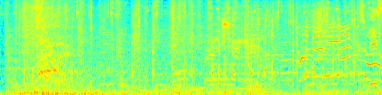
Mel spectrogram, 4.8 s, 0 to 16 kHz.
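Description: Horse galloping in The Witcher 3: Blood and Wine, with rapid rhythmic hoofbeats driving steadily throughout, loud and close, under overlapping voices and background music.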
